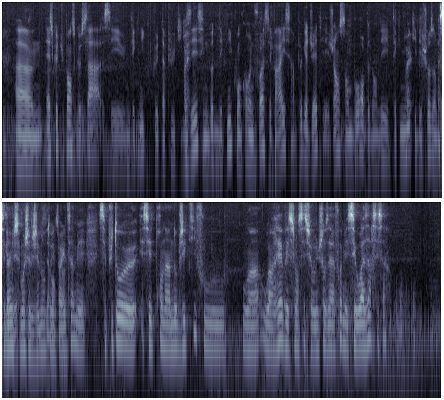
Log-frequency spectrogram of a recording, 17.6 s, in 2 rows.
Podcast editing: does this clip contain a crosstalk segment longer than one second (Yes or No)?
Yes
